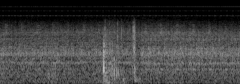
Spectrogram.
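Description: A car door clicks open.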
